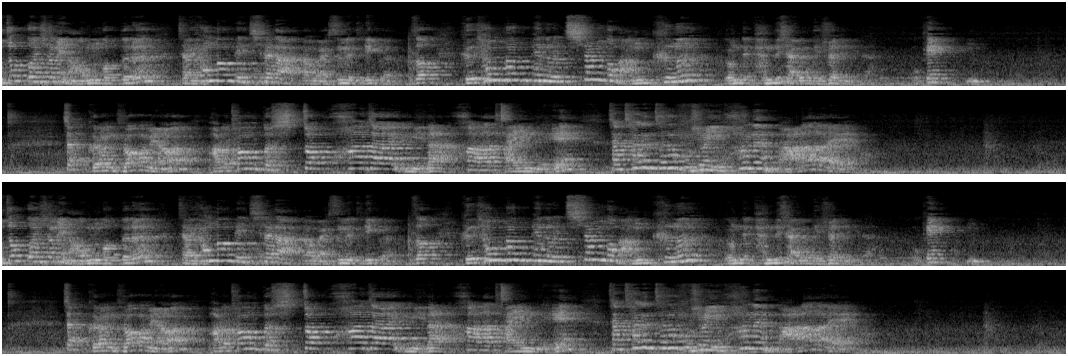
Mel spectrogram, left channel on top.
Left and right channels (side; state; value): both; normal; correlation 0.67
